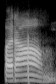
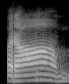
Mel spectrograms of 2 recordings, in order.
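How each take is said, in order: No difference in how they are said.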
